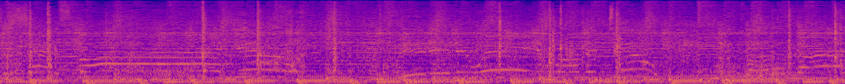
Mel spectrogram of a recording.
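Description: Music soundtrack with skateboard sounds mixed in: board pops, trucks grinding on a rail and ledge, and wheels landing on concrete, heard as sharp clicks through the music.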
